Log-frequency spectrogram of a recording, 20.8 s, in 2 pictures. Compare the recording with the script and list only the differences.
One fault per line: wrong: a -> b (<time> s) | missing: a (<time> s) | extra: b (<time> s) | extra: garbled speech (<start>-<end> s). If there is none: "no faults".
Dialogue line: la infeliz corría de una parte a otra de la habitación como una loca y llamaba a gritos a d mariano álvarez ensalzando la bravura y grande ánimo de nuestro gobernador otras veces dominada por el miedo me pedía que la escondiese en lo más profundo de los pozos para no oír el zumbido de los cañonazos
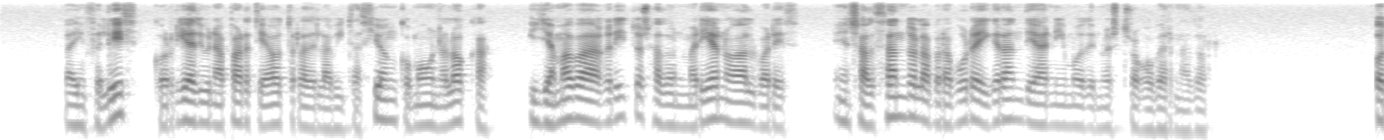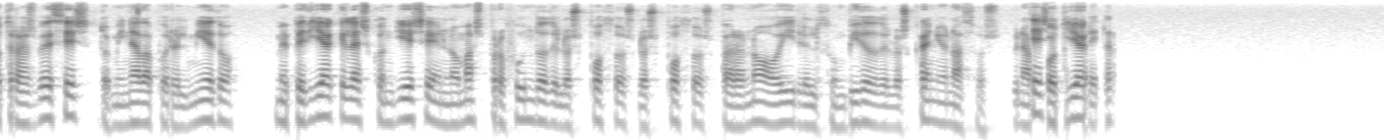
extra: los pozos (15.1 s)
extra: garbled speech (18.0-18.7 s)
